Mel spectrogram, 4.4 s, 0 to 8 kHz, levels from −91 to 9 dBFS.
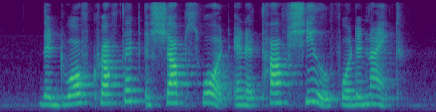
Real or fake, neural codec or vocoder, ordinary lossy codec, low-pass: real; none; none; 7.2 kHz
